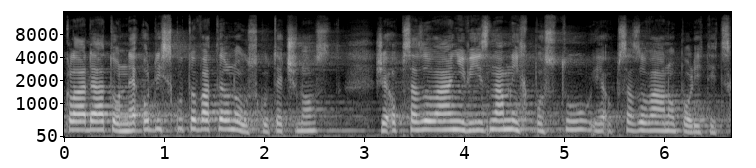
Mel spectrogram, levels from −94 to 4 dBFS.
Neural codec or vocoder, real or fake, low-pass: none; real; 14.4 kHz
